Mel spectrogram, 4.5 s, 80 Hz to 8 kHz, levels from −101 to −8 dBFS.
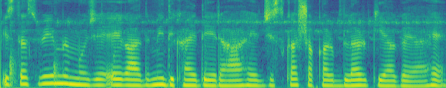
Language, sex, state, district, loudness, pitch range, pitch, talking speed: Hindi, female, Arunachal Pradesh, Longding, -16 LUFS, 175-195 Hz, 185 Hz, 200 wpm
